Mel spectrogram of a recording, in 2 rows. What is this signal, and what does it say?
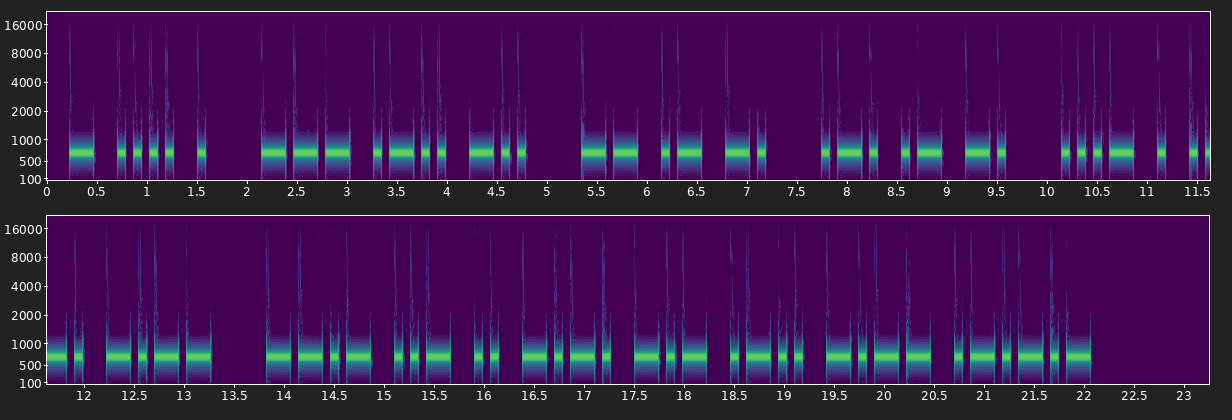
Morse code, heard as a keyed tone, about 15 wpm, 700 Hz. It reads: THE OLD MAN RAN VERY QUICKLY.
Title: Sentences from Top 1000 Words - Review Part 3 - 15wpm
